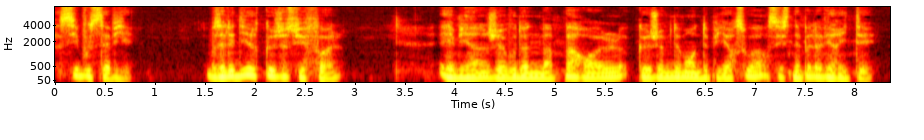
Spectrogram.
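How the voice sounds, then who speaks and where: A grave old grandmother with a dark, husky voice pitched high above the reader's own, as a man puts her on. She speaks briskly and with emphasis, waving away preambles. Dry, close sound. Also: dry recording. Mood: confiding. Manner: brisk and emphatic, gets straight to the point.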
